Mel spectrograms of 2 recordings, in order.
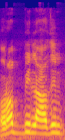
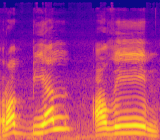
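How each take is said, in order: First: It is said without a 'ya' sound after 'rabbi'. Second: It is said with a 'ya' sound after 'rabbi'. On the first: The speaker calls it wrong. "রব্বিল আজিম পড়বেন না" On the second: The speaker calls it right. "সঠিকভাবে সুবহানা রব্বিয়াল আজিম"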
